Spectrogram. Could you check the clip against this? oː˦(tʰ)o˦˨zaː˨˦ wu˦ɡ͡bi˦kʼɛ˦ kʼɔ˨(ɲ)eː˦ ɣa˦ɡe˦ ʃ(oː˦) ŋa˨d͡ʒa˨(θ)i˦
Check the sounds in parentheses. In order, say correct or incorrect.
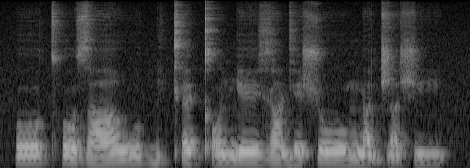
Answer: correct, correct, correct, incorrect

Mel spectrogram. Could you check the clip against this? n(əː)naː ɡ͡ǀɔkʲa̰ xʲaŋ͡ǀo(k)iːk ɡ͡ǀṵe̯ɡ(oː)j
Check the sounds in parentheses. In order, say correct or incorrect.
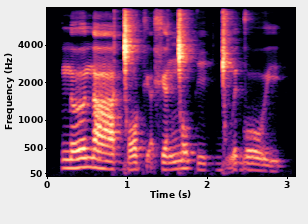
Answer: correct, correct, correct

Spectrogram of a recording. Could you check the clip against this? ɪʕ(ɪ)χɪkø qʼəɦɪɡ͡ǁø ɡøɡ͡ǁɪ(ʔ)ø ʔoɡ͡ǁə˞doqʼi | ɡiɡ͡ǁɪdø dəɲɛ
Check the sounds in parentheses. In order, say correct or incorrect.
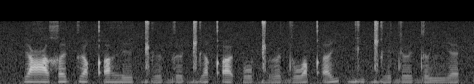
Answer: correct, incorrect

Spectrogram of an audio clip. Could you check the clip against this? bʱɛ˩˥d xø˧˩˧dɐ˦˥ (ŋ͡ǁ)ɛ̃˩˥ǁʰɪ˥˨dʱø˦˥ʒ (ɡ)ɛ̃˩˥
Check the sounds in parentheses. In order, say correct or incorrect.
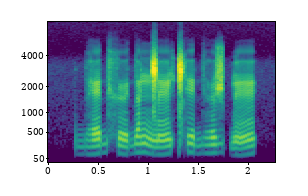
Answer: correct, incorrect

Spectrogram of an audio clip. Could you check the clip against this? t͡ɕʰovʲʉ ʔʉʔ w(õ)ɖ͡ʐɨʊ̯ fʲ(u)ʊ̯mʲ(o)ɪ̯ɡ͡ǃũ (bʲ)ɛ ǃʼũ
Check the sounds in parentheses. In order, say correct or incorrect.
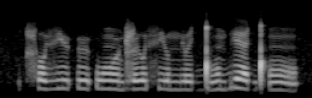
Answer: incorrect, incorrect, correct, correct

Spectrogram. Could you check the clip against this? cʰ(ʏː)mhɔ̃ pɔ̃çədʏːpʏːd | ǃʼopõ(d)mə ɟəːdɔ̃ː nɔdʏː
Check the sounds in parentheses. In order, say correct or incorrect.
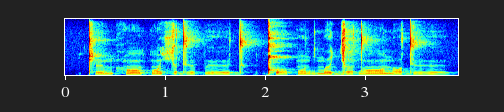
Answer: correct, correct

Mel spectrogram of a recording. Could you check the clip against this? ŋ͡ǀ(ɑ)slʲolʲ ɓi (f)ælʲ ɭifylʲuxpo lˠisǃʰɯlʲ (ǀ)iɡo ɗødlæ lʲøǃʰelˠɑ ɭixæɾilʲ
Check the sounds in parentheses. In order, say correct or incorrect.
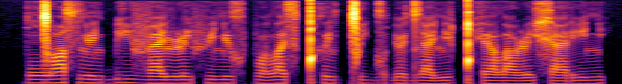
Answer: correct, incorrect, correct

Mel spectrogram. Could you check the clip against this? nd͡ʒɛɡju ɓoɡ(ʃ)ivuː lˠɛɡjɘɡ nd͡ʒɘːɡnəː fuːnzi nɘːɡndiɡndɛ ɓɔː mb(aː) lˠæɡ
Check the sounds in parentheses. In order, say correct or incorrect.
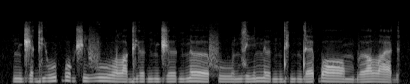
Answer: correct, incorrect

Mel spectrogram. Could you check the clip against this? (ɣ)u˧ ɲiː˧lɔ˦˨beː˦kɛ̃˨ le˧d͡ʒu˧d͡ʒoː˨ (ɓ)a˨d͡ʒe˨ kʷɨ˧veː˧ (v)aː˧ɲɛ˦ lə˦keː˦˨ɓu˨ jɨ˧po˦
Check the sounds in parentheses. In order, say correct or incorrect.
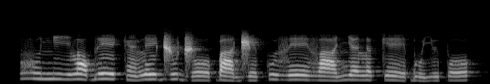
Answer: correct, correct, correct

